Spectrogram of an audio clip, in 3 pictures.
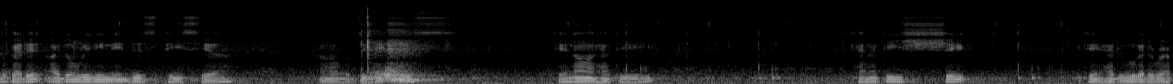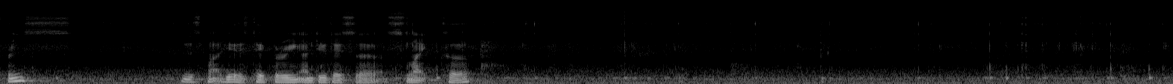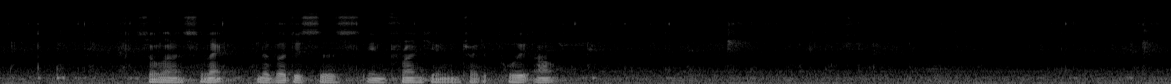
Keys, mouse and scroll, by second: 3.5 Delete, 18.0 3, 19.9 space.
